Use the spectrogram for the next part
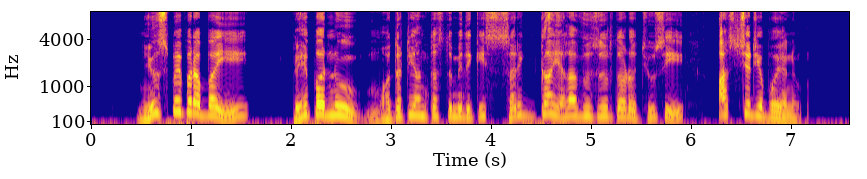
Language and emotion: Telugu, surprised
